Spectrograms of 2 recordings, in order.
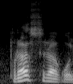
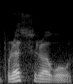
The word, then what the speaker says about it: brass: 읽기도 하고 브레스로 영미권에서는 아마 저 영국 쪽에서는 브라스라고 있고요 영어 미국에서는 브레스라고 주로 발음하는데 브레스 이거는요 영어로는 블레스인데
